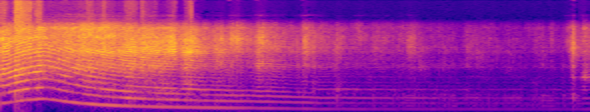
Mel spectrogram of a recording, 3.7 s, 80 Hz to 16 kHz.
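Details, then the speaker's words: Nitro RC vehicle during base carburetor tuning on 16% nitro fuel, warmed up: high-pitched scream jumps on throttle then sags and slowly winds down; throttle lag, mixture tuning suspected. "I'm still getting a lag. So, I just want to get a base tune for now and then take it out there. But it sounds laggy like an old engine that barely had any power."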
